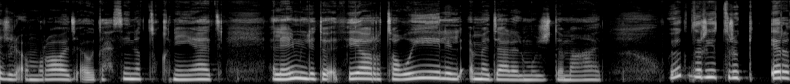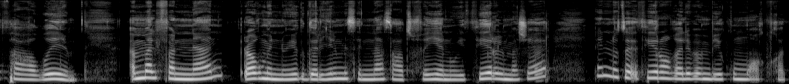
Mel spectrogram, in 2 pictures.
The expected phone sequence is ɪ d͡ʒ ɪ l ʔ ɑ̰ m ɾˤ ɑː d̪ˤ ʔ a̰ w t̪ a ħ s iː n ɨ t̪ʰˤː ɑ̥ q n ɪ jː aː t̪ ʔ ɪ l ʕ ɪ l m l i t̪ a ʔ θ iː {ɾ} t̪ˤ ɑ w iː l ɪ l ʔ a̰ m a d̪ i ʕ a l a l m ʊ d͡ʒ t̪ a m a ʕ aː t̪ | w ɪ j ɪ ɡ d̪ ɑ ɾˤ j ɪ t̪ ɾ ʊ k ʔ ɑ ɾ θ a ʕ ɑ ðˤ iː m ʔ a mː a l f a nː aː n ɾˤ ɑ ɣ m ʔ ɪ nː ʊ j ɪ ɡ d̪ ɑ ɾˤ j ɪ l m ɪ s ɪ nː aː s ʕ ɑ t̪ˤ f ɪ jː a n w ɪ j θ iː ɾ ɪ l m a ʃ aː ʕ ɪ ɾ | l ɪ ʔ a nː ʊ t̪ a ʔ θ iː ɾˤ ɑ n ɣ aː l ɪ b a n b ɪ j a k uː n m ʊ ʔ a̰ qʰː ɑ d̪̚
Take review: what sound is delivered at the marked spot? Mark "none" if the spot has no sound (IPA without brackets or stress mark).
ɾ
